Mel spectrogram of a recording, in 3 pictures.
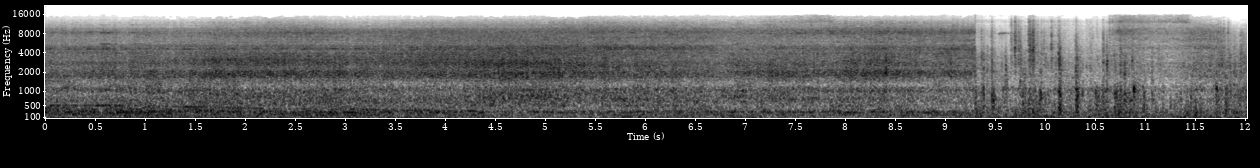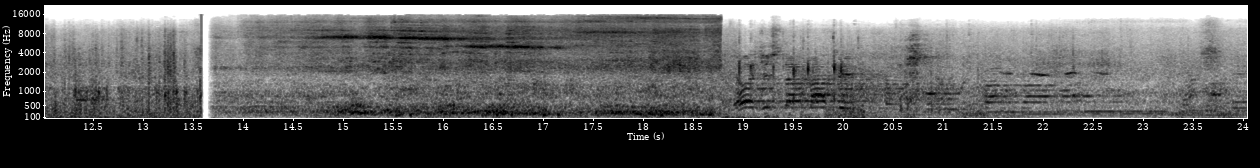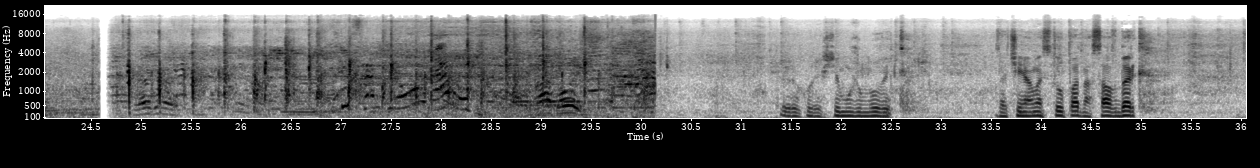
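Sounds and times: mountain bike tyre noise: 0.0s - 13.6s.

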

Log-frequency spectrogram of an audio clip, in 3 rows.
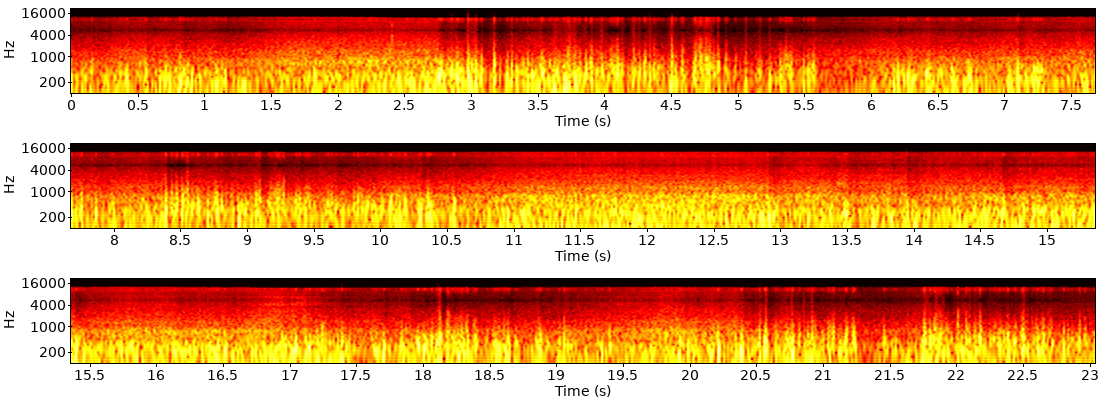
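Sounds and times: boat engine rumble: 0.0s - 23.0s
machinery hum: 0.0s - 23.0s
wind buffeting microphone: 0.0s - 23.0s.

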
